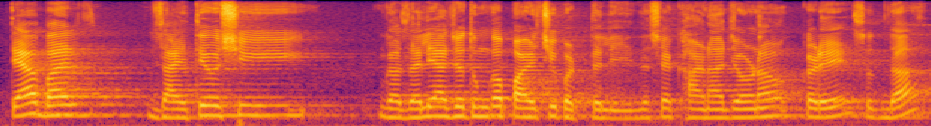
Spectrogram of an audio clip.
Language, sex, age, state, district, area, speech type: Goan Konkani, male, 18-30, Goa, Bardez, rural, spontaneous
